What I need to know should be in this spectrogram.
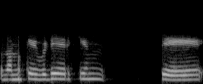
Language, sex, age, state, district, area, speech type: Malayalam, female, 18-30, Kerala, Wayanad, rural, conversation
